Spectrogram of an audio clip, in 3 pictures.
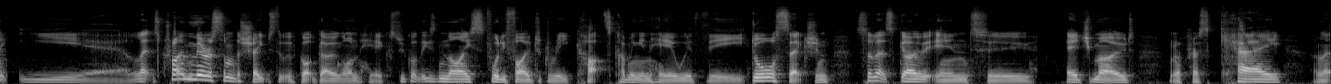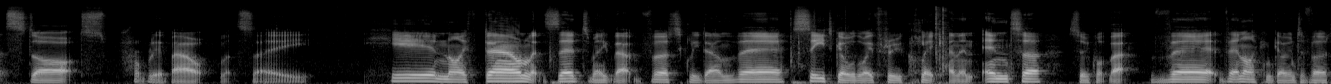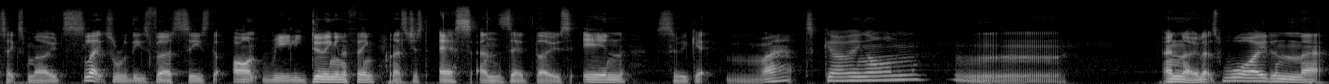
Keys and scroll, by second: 8.6 Tab, 12.3 k, 25.9 Tab, 26.7 shift+z, 26.8 Tab, 28.2 shift+z, 29.4 shift+z, 30.5 s, 38.3 ctrl+r, 39.5 ctrl+z, 39.8 ctrl+z.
